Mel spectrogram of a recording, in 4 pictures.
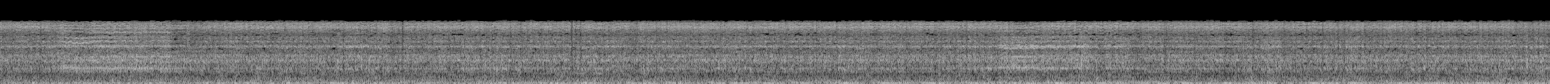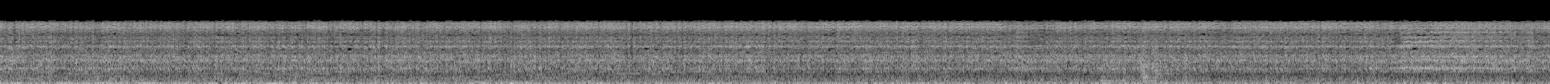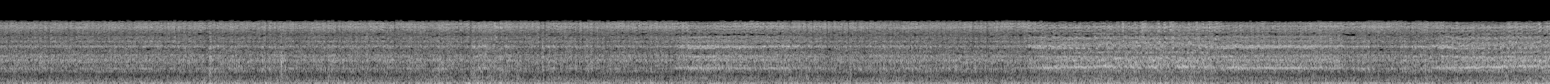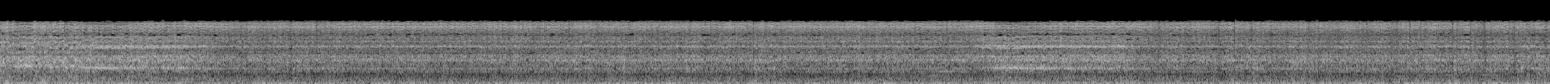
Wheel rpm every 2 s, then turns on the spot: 200, 200, 200, 200, 200, 200, 200, 200, 200, 200, 200, 200, 200, 200, 190, 200, 200, 200, 200, 200, 200, 200, 200, 190, 200, 200, 200, 200, 200, 200, 200.
none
